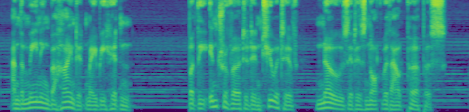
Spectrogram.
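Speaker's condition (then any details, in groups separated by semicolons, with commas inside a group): No condition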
